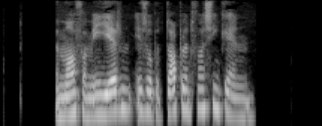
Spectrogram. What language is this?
Western Frisian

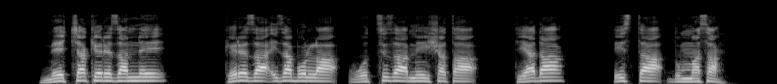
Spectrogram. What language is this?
Gamo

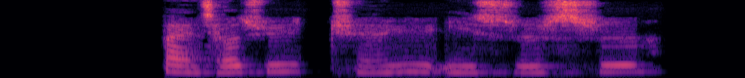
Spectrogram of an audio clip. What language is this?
Chinese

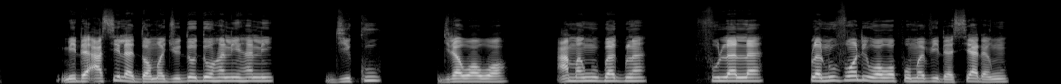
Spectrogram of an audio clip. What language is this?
Ewe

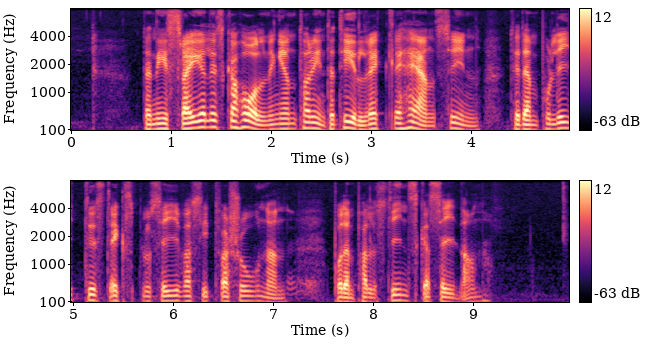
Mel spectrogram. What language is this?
Swedish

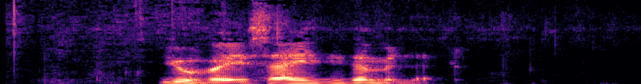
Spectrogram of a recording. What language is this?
Kabyle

